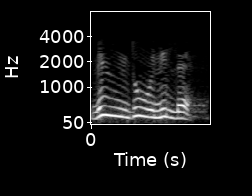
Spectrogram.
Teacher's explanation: ما دام النون مكسوره رقق لفظ الجلاله، ما دام الحرف اللي قبل لفظ الجلاله مكسور رقق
